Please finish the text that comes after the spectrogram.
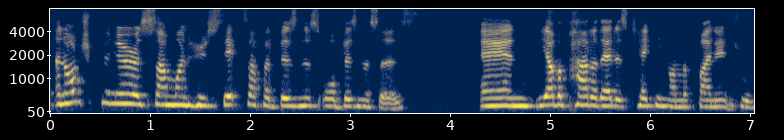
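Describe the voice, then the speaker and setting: A woman's voice: mid-range voice, fairly bright tone, muffled recording. A woman entrepreneur answering interview questions on a video call in a reflective way, restarting her sentences as she thinks. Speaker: entrepreneur, former lawyer.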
